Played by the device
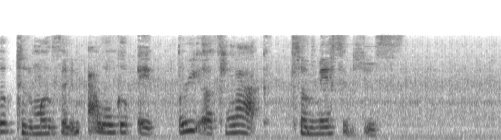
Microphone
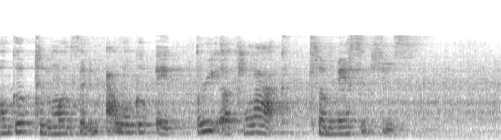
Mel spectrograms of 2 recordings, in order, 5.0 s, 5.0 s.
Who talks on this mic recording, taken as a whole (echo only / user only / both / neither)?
echo only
